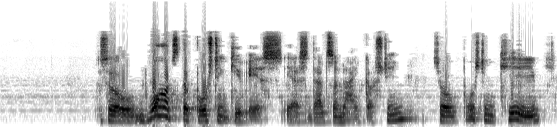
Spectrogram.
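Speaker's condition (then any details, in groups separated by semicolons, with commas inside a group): No condition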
